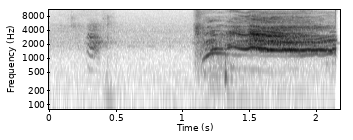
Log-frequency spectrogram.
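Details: Domestic cat indoors giving one long, loud meow that rises sharply and then holds steady, strained and wailing, for about a second, after a brief faint sound and a quiet pause.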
